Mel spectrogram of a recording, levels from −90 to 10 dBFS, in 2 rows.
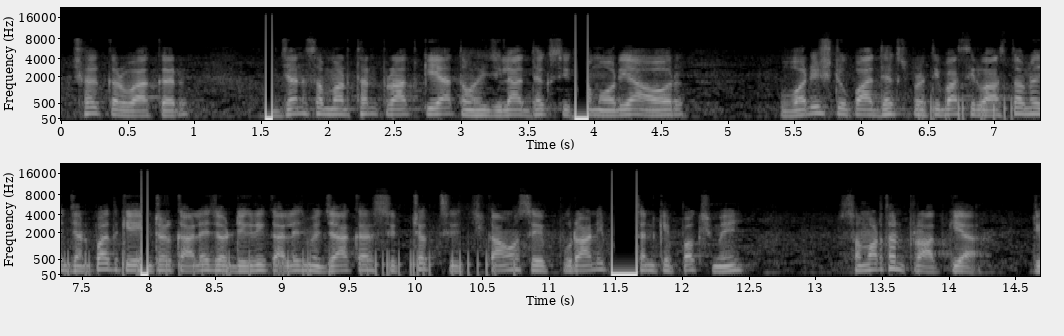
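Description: The audio has two problems. There are four bursts of invalid numbers at full scale, at 1.53–1.58 s, 3.85–3.95 s, 7.94–7.99 s and 11.47–11.66 s. Each time the output sits flat at one extreme value far beyond the audio's peaks, giving a very loud pop in and out with no sound between, or a single bang for the shortest ones, and the lengths fit blocks of 2048, 4096 and 8192 samples. From 6.43 to 10.75 s there's also a train of clicks, about 13.2 per second at an uneven pace, sitting well above the sound. That's likely interference or a faulty connection or power supply.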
